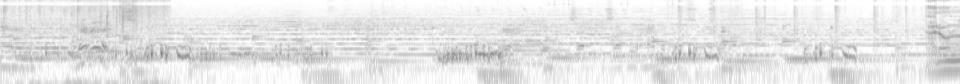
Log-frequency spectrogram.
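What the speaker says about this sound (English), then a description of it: "I don't like the looks of those pigeons." Pigeons coo in soft, repeated rolling calls in the video game Grim Fandango Remastered, rising and falling in several bursts over a bed of game music and ambience.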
